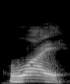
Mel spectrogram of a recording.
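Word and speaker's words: why: वाई, यहां पर एच का साउंड ही नहीं है।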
